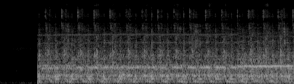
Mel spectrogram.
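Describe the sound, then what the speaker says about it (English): A sewing machine stitches a hem across a thrifted garment being altered. It starts abruptly and then runs as a steady, close, continuous motor whir with a rapid needle rhythm, with no talking. "I'm going to stitch all the way across"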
